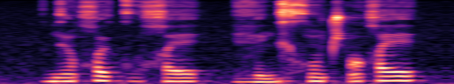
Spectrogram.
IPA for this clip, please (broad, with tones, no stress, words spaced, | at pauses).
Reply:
ɡʲõ˧χʉ˥kṳ˧χe˧ | ɦẽ˩ ɡʲṳ˧xõ˧ t͡ʃʼɔ̃˧χe˥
